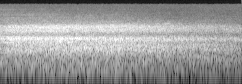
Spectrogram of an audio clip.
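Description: Large audience laughing at a joke: the laughter breaks out suddenly and then slowly dies away.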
